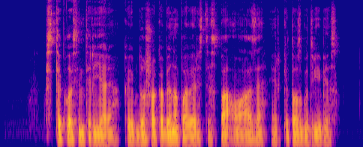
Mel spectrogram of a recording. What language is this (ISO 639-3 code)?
lit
